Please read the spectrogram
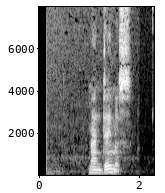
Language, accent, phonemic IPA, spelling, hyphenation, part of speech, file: English, Received Pronunciation, /mænˈdeɪməs/, mandamus, man‧da‧mus, noun / verb, En-uk-mandamus.opus
- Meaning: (noun) A common law prerogative writ that compels a court or government officer to perform mandatory or purely ministerial duties correctly; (verb) To serve a writ of this kind upon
